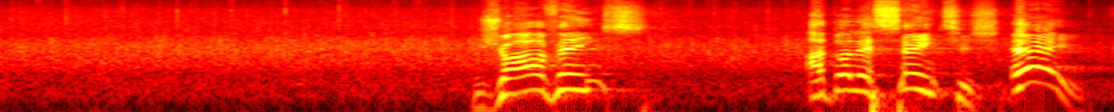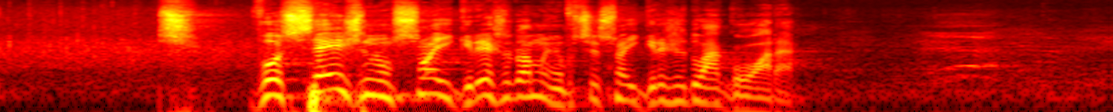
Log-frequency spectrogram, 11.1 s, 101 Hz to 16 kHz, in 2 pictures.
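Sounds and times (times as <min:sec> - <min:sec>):
audience applause at a church service: 0:00.0 - 0:08.5
speech: 0:02.4 - 0:03.4, 0:04.0 - 0:05.5, 0:06.4 - 0:09.7.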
